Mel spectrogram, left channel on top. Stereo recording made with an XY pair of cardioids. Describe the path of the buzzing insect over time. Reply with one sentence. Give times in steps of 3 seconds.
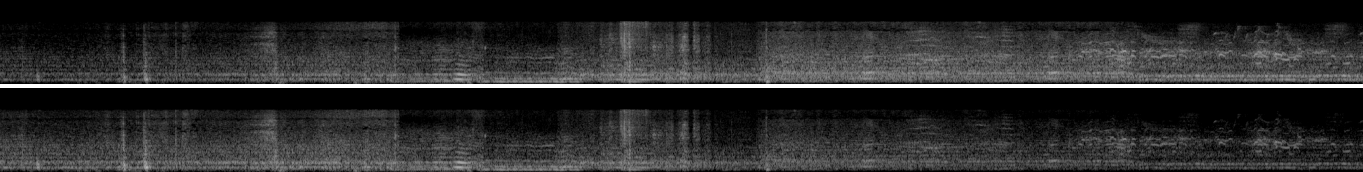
In this clip you hear the buzzing insect on the right from 0 s, in the centre from 3 s and on the left from 6 s.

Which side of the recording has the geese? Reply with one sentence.
You can hear the geese on the left.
